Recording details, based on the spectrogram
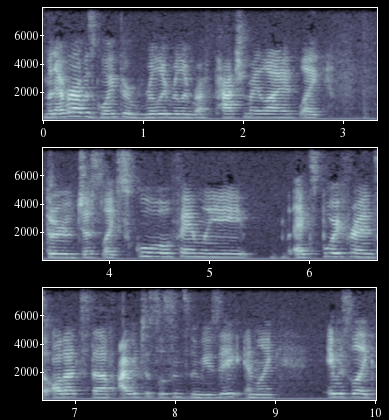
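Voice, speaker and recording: Audible room echo and noticeable background noise surround a woman's speech. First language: Spanish. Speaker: beauty vlogger. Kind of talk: casual chat. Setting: bedroom.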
